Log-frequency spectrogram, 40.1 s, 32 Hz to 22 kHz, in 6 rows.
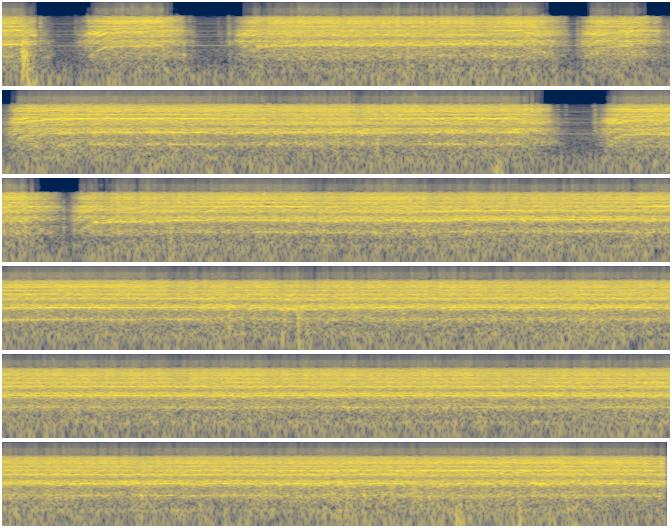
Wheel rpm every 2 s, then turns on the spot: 120, 130, 150, 120, 210, 200, 100, 170, 210, 230, 230, 230, 230, 230, 230, 230, 230, 230, 230, 220.
none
